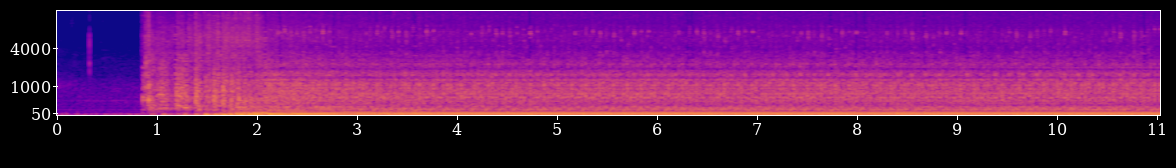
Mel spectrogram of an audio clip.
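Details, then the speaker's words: Volkswagen T3/T25 TDI camper, start after fitting a new exhaust, microphone left low: quick crank, clean catch, flare, then an even deep diesel idle with no blowing or rattles. Normal start and idle. "all right that's all sounded pretty good there"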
